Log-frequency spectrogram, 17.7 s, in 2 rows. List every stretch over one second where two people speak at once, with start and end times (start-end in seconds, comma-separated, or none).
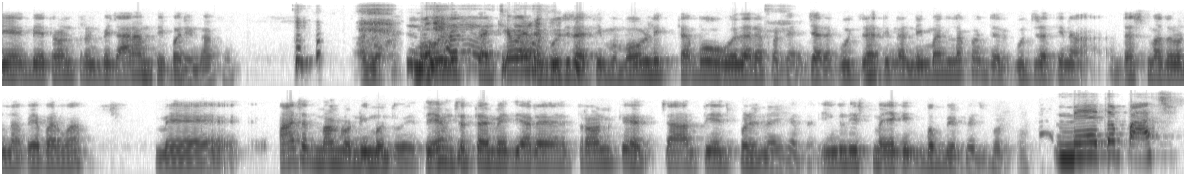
3.1-4.5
